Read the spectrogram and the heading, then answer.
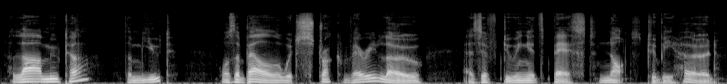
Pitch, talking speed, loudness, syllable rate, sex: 105 Hz, 165 wpm, -16 LUFS, 3.9 syllables/s, male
